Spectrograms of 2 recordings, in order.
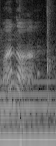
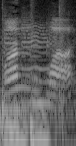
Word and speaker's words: Manhwa: Well, then I would be calling it mana. – Mana? – Mana is, mana? – Manwa. – It's manwa.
